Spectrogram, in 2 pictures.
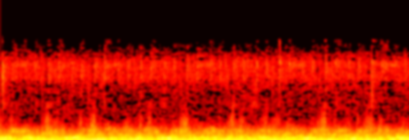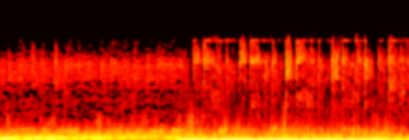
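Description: Live electronic dance music played on drum machines and pad controllers: a throbbing track with a busy mid-range synth line. Its bass thins out, then about six seconds in a heavy, much louder bass comes in.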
